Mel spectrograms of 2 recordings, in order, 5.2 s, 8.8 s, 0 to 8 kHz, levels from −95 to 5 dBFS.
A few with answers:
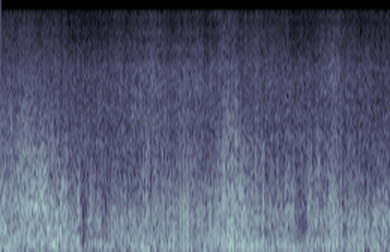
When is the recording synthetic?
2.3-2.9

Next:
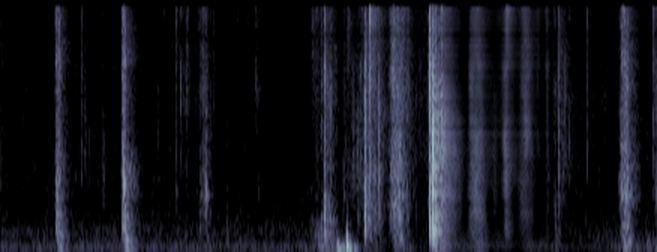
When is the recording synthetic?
5.9-7.3

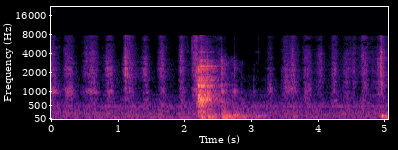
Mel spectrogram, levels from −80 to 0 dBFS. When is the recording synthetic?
none

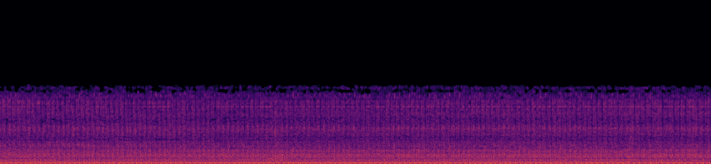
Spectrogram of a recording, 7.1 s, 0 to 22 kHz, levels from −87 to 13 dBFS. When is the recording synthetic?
0.0-7.1

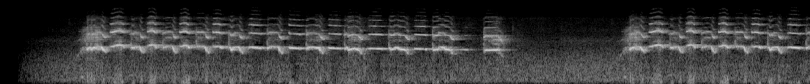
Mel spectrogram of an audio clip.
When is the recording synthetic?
0.9-3.4

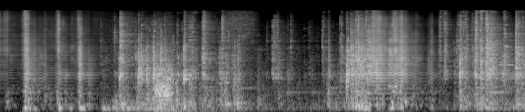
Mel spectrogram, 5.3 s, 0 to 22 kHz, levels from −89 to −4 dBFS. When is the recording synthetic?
0.0-1.0; 3.7-4.4

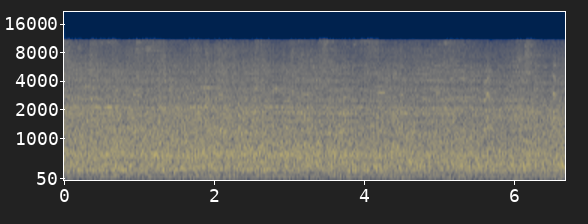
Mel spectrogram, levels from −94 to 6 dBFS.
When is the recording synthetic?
1.7-2.3; 5.3-6.1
